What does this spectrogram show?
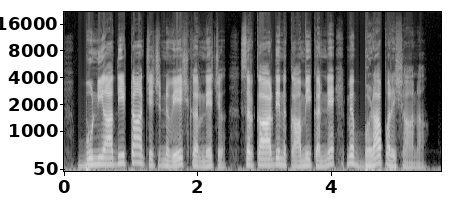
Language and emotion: Dogri, angry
